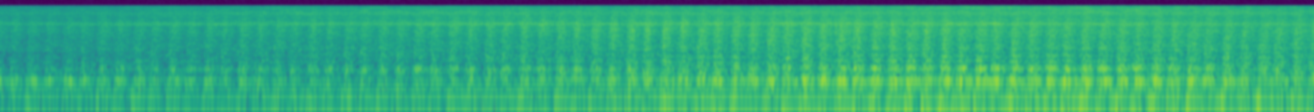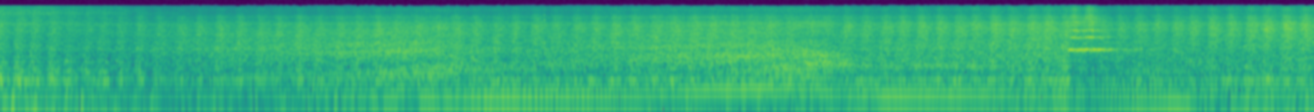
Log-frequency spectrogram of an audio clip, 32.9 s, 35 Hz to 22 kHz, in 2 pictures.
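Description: SLM H 2/3 rack steam locomotive working uphill, its exhaust beating in a rapid chuff with steam hiss, growing louder over the first dozen seconds and then fading away. In the second half a different, steadier rumble with a tone that rises and falls takes over.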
